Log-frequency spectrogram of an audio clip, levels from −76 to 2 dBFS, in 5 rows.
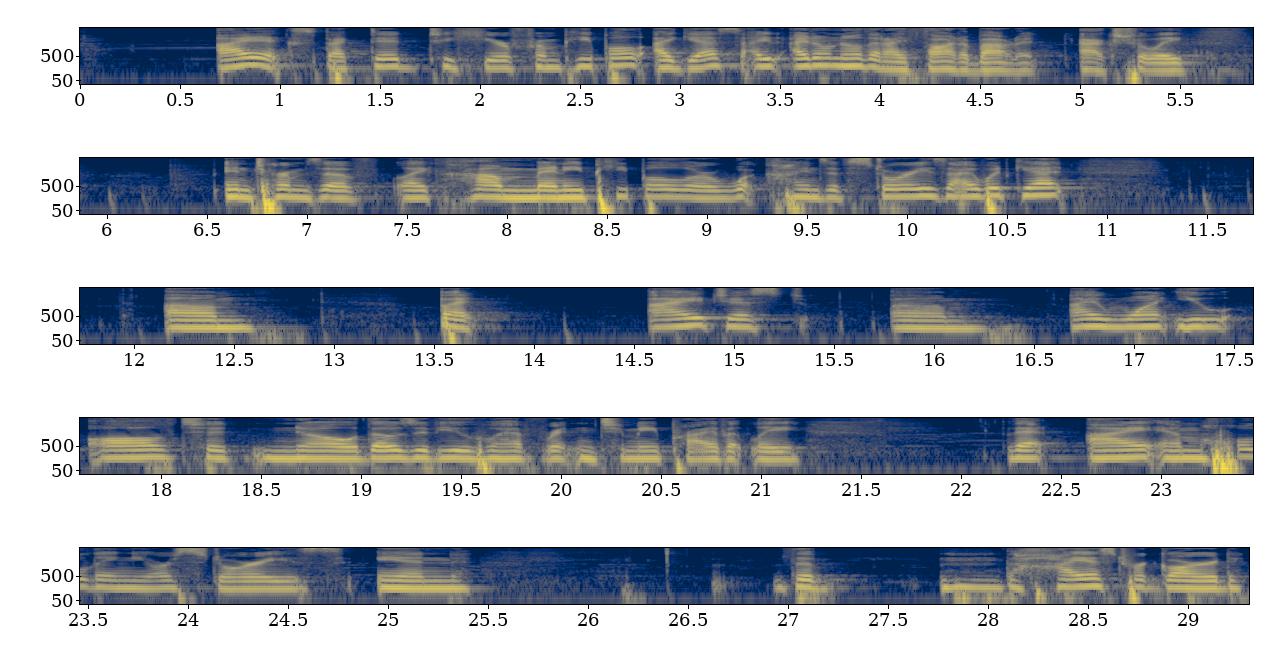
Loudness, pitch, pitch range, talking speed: -18 LUFS, 175 Hz, 165-190 Hz, 130 wpm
